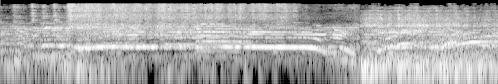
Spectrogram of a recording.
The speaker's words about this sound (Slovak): Hovorím si, aplauz. Už len pri vynášaní smeti dostavila sa tá slávna chvíľa. No a potom som zistil, že sú to maturanti, ktorí chodia takto s tablom po meste, ale dobrí boli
